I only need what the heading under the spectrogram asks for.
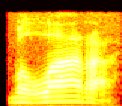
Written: balata

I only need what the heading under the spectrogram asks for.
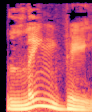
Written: lyngvi

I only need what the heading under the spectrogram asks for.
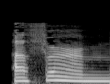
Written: affirmingly

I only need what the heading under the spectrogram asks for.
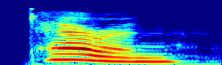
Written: terran

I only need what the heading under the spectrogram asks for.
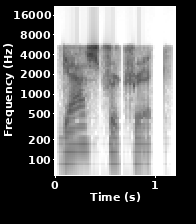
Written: gastrotrich

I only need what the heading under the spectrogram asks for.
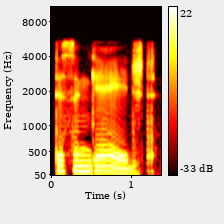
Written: disengaged

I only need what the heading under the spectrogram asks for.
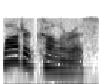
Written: watercolorist

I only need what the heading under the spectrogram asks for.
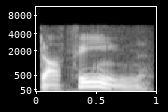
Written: dauphine

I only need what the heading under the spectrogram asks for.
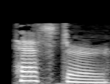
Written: Hester

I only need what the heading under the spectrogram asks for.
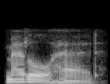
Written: metalhead

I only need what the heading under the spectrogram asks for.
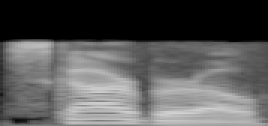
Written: Scarborough

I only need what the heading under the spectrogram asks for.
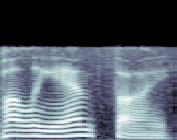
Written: polyanthi

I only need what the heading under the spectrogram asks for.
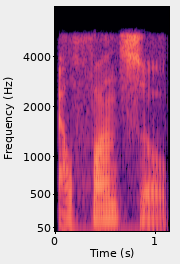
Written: Alfonso XIII

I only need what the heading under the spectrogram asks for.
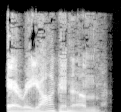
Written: eriogonum

